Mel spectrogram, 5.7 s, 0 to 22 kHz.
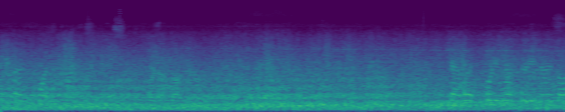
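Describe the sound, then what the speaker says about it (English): An American Airlines Boeing 737-800 departs LAX bound for Phoenix, a steady broadband engine roar that holds throughout at moderate loudness. "That is American Airlines Flight 1270 departing to Phoenix on a 737-800."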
